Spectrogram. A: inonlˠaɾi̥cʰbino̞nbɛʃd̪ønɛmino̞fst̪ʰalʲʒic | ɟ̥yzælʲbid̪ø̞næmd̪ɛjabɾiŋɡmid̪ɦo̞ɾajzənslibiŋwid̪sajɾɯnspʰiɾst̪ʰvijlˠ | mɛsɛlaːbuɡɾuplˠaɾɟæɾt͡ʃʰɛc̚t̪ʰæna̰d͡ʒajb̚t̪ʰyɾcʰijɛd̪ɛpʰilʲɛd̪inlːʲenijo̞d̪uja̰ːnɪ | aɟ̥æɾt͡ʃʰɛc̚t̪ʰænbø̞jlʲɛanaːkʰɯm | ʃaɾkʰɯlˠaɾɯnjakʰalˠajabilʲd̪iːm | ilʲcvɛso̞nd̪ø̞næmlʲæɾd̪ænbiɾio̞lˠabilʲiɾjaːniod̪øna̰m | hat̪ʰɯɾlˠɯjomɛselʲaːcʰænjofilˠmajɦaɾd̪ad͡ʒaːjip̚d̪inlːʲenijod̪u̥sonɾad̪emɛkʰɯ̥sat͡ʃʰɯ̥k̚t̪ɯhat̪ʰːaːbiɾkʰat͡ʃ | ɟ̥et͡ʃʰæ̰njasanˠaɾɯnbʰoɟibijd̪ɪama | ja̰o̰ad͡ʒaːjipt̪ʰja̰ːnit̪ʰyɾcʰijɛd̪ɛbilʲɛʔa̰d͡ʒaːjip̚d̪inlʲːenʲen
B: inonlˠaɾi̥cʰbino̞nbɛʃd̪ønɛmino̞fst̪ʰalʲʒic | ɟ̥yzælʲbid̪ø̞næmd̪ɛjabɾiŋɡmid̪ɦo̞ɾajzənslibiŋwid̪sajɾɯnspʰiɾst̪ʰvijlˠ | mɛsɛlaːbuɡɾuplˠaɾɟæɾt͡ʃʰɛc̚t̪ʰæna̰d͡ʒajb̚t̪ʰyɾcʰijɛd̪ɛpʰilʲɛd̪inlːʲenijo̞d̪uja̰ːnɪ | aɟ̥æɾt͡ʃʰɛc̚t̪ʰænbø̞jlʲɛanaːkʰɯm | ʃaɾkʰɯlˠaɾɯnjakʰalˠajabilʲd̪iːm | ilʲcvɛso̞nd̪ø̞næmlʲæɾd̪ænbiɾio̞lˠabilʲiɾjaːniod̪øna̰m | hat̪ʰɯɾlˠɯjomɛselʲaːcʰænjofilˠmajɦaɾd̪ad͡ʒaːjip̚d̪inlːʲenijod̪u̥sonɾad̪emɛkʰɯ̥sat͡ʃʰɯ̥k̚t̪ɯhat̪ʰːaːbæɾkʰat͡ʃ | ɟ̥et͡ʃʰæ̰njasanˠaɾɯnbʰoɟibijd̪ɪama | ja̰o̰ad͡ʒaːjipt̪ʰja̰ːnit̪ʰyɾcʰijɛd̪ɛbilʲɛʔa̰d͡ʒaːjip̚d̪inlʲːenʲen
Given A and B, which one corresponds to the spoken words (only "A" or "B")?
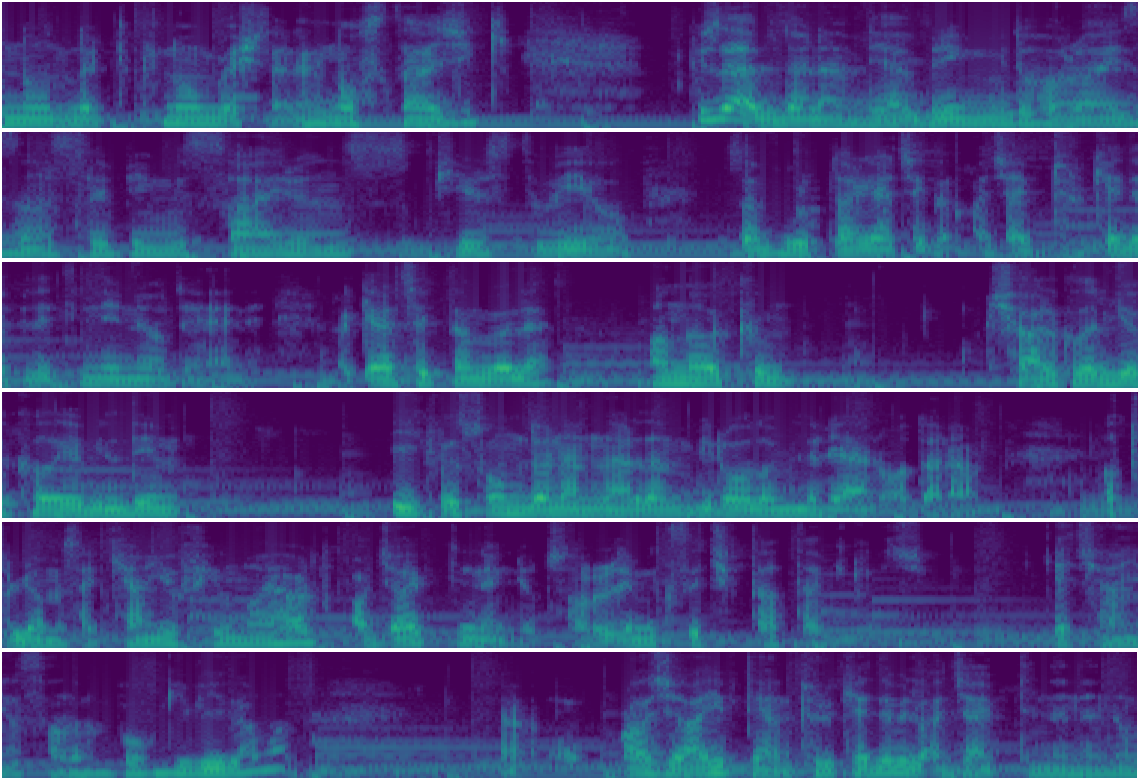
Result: A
